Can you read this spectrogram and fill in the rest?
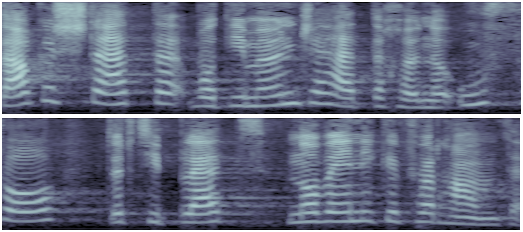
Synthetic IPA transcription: tɑɡ̥əsʃtɛtːəʋodimœnʃəɦɛt̪ːəχœnːəʔuffɔː | d̥øtsiplæt͡s | noʋenɪɡ̥əɾfɔɾɦɑnd̪̥ə

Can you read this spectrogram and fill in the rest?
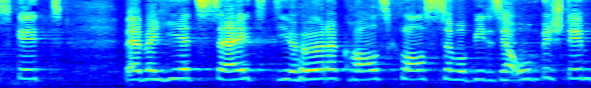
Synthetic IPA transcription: sɡ̥ɪt | vɛnməɦiːɛt͡ssæɪtd̥iəhøːəɾəkʰɑlskʰlɑsəʋobiːdɑsjɑːʊnbəʃtɪm

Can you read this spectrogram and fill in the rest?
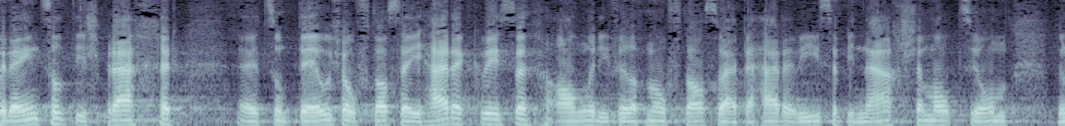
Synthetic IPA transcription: əɾɛɪnt͡sl̩ˠt̪iʃpɾæχːəɾ | ɛːt͡sʊmt̪ɛɪlʃɔʊfd̥ɑːshɛɪɦæɾəkʋɪsəɑŋəɾifɪləχnɔʊfd̥ɑːsʋæːɾdəɦæɾəʋiːsəb̥inæːχʃtəmɔt͡sjoːn | ʋɪl

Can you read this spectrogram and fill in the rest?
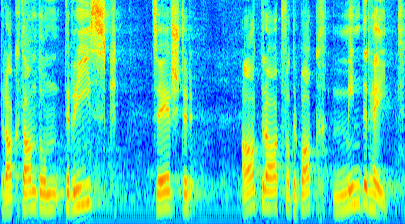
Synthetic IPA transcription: t̪ɾɑkχtɑnt̪ʊmd̪̥ɾiːsk | t͡seːɾʃt̚dəɾ | ʔɑːtɾaːkfɔdəɾb̥ɑkχmɪndəɾɦɛɪt

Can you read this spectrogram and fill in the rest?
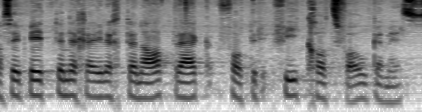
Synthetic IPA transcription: ɑsɔɪb̥ɪt̪ːənɪχɛɪələχd̥̪ɛnɑːt̪ɾæːkfɔd̥̪əɾfiːkχot͡sfɔlɡ̥əmɪs

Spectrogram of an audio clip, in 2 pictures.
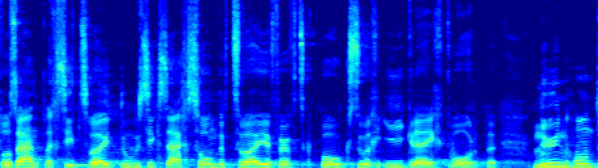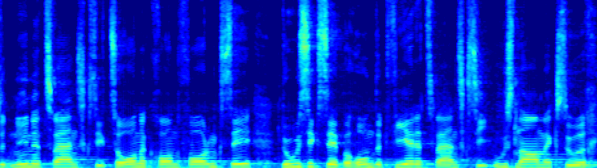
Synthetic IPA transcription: ʃlosæntləχsit͡sʋœɥtuːsiksæχshʊnd̪ərt̚t͡svœʏəfʏft͡skpʊlksuəχiːkɾɛɪχtʋɔ̰ːɾd̥ə | nyːnɦʊndərtnyːnət͡svænt͡sksit͡soːnəkχɔnfɔɾmksiːtuːsiksɪbəɦʊnd̪ətfiəɾət͡svænt͡sksiʔusnɑːməksuəχ

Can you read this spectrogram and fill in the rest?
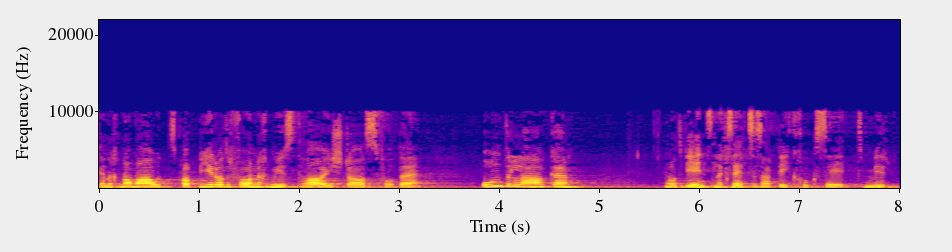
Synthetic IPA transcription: ɛɡən̩tlɪχnɔmɑːlt͡spɑpiːɾɔd̪əɾfɔɾnəχmyəsthɑːɪʃd̥ɑːsfɔd̥ə | ʊnt̪əɾlɑːɡə | od̪əɾd̥iɛɪnt͡sl̩nəksɛt͡səsɑrtɪkχl̩kseːtmɪːɾ

